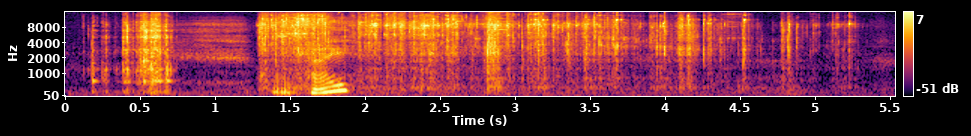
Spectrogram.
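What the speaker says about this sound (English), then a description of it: "we're going to put these keys in this one" Metal keys rattle and clatter as they drop into a container, with a burst of jangling followed by smaller scattered clinks, and a voice briefly speaks.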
